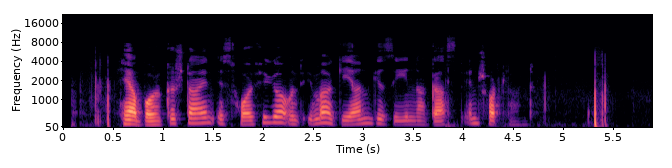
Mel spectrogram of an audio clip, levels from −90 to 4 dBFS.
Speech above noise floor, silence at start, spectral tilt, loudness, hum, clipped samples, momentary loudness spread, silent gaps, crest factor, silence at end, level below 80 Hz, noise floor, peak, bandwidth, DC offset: 35 dB; 0.45 s; -8.5 dB/octave; -26 LUFS; none; under 0.1%; 18 LU; none; 24 dB; 0.55 s; -56 dBFS; -60 dBFS; -2 dBFS; 8 kHz; under 0.1%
